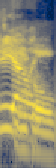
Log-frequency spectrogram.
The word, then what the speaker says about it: EA19LE: Your Twitter, I never know how to pronounce it, but it's EA19LE. GLE. It's Eagle with 19 in the middle.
